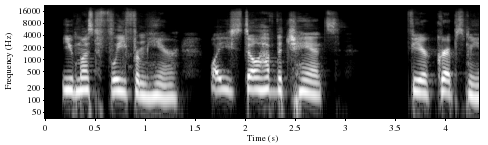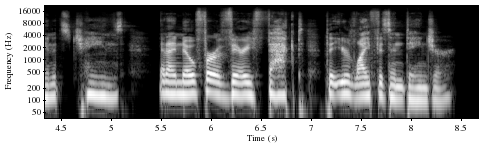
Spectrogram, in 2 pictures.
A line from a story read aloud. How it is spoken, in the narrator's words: she cried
